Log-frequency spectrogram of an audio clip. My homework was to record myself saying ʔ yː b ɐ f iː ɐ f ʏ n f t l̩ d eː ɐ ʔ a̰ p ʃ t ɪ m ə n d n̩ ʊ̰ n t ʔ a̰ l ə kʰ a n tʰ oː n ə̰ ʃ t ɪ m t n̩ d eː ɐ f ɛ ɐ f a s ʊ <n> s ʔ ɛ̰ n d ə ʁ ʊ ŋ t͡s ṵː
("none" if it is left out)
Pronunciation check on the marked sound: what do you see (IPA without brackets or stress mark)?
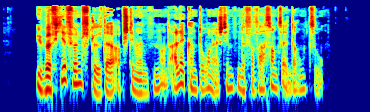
ŋ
